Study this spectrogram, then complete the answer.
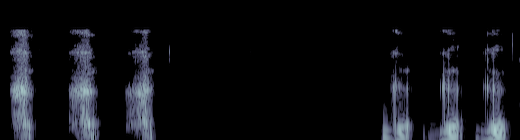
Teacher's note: Y luego los sonidos velares son aquellos en los que el dorso de la lengua, es decir, la parte posterior, se toca con el velo o paladar blando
